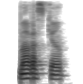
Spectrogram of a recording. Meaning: maraschino liqueur
- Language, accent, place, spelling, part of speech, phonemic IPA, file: French, France, Lyon, marasquin, noun, /ma.ʁas.kɛ̃/, LL-Q150 (fra)-marasquin.wav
